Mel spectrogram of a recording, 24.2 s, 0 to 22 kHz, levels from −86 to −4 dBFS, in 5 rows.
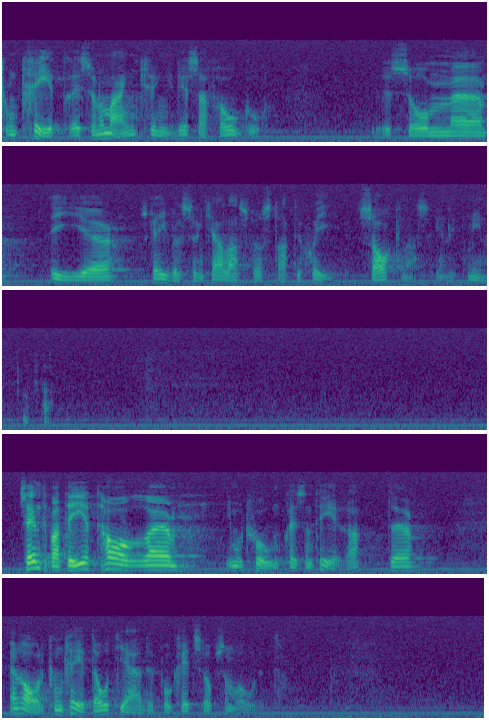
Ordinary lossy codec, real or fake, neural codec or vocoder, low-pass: none; real; none; 7.2 kHz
